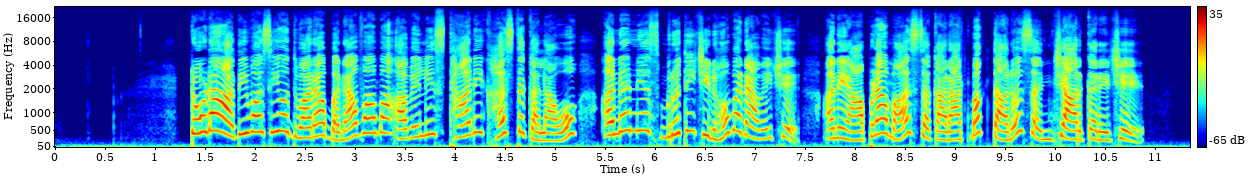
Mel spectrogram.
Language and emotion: Gujarati, happy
